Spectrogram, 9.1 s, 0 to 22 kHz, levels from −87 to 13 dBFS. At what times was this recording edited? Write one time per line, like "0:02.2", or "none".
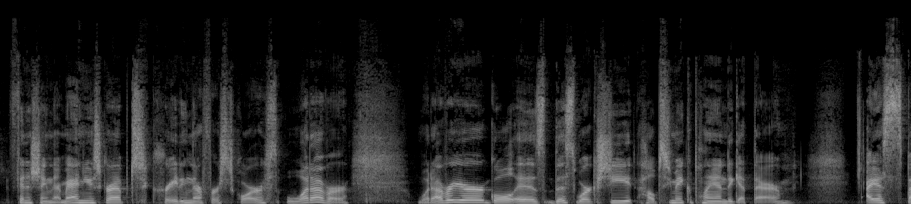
none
